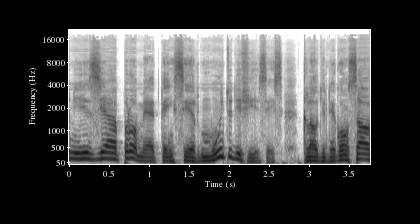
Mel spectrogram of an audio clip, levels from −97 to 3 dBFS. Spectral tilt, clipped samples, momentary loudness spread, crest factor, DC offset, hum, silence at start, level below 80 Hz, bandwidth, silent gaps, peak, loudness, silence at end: -6.5 dB/octave; under 0.1%; 10 LU; 12 dB; under 0.1%; none; 0 s; -40 dBFS; 18 kHz; none; 0 dBFS; -14 LUFS; 0 s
